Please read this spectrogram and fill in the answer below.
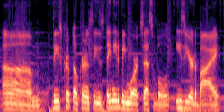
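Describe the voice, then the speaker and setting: Man in his forties, casual stream co-host, animated, jumps into put-on voices for quotes, faint music behind. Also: on the low side, moderate pace. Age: 40s. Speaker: livestream co-host. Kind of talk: casual chat.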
